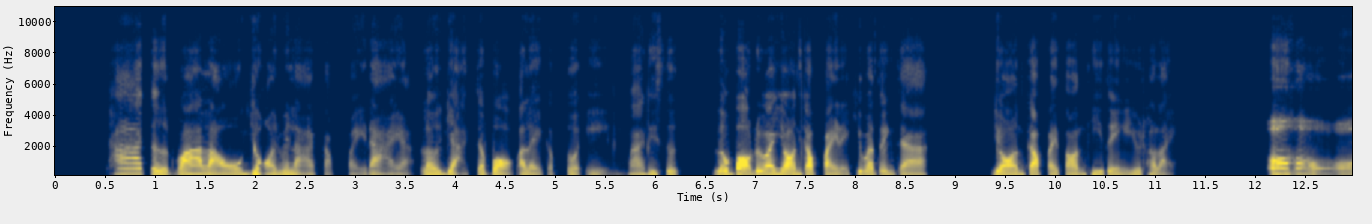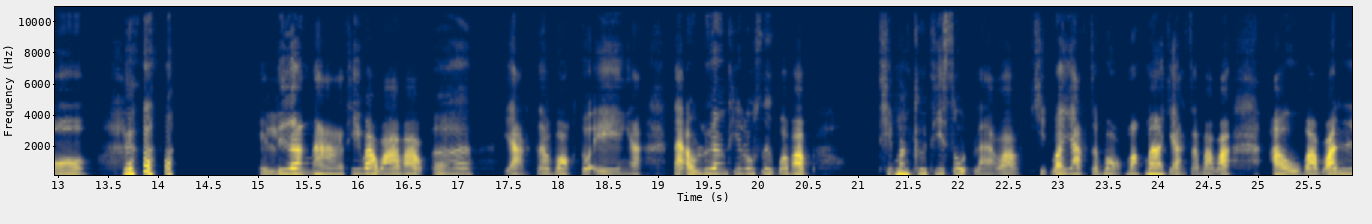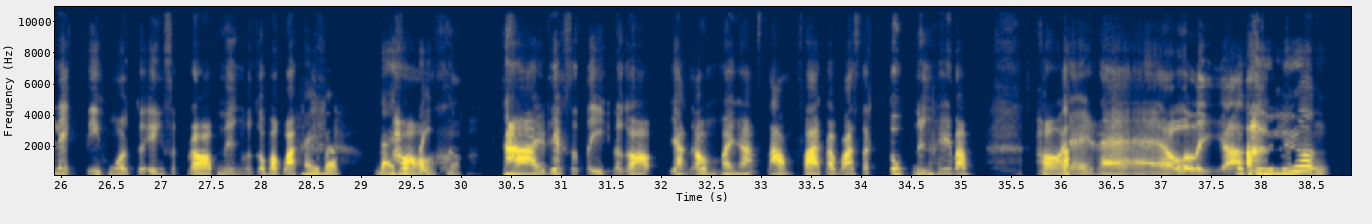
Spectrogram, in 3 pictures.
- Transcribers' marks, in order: laugh; other background noise; chuckle
- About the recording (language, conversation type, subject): Thai, podcast, ถ้าคุณกลับเวลาได้ คุณอยากบอกอะไรกับตัวเองในตอนนั้น?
